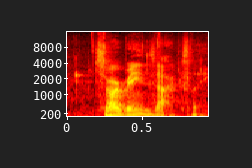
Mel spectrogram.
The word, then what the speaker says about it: Sarbanes-Oxley: Sarbanes-Oxley.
